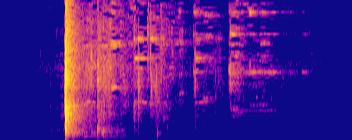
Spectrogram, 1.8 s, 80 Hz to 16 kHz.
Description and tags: Bottle Smash FF128
1 light, high pitch beer bottle smash, tap, hammer, liquid-filled
Bottle-Breaking, Bottle-smash, light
